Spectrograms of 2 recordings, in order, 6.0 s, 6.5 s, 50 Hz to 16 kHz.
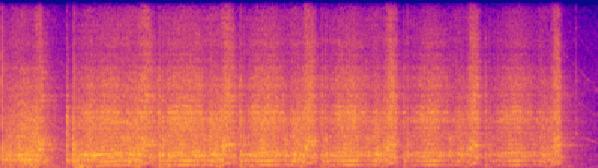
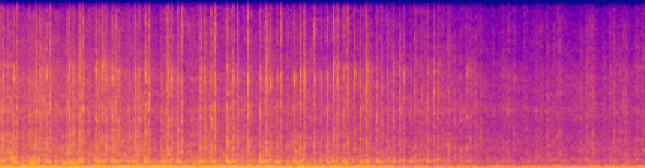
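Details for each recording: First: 5.3 LS-swapped Ford Ranger after cam install, during compression test with lifters not yet pumped up: starter churns steadily with soft, even compression pulses about once a second and never catches; low compression. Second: 5.3 LS-swapped Ford Ranger with new cam, now running on all eight cylinders after coil packs, wires, plugs and tuning changes: deep, steady V8 idle with even cammed lope, no stumble; normal idle.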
